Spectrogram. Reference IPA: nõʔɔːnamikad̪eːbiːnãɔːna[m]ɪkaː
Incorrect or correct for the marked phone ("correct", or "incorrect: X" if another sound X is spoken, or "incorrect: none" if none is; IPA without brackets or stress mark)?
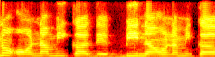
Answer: correct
